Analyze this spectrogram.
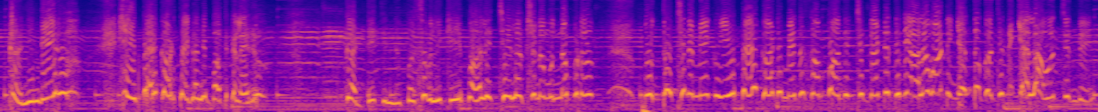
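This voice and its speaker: A woman's voice: extremely high pitch, expressive, fast talker. An actress playing a wronged young wife who reproaches her gambling husband with sarcasm, in a film drama. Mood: scolding. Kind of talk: Telugu film drama acting. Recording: film soundtrack with music behind.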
